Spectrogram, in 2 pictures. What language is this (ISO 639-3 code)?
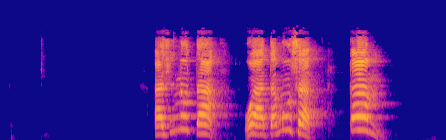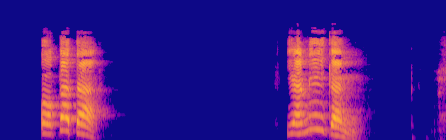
qwa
